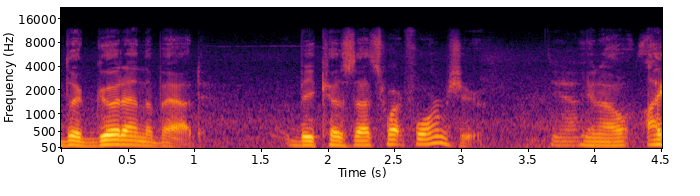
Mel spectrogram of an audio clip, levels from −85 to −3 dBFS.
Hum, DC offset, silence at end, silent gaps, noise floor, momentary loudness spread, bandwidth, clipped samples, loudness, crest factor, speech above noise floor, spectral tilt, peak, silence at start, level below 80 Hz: none; under 0.1%; 0 s; none; -41 dBFS; 19 LU; 12 kHz; under 0.1%; -18 LUFS; 18 dB; 23 dB; -6.5 dB/octave; 0 dBFS; 0 s; -48 dBFS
